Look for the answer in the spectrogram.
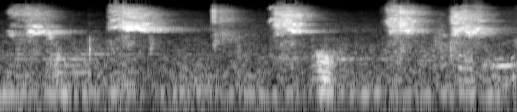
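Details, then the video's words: Monkey at Angkor Wat Park crying while being disciplined by another monkey: loud, shrill, high-pitched screams in six bursts roughly once a second, each sliding slightly downward, separated by short quieter gaps. "Sound Cry From Brady Under Monkey Rose Discipline"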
